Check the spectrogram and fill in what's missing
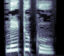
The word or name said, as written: ನೆಟುಕು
